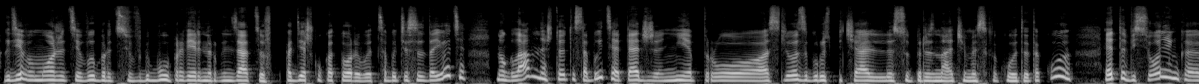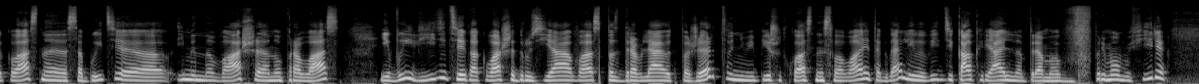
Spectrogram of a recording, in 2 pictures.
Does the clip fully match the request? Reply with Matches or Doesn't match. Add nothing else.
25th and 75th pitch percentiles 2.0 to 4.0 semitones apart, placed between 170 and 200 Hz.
Matches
